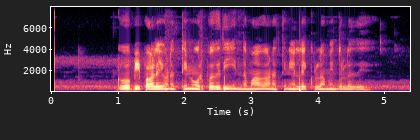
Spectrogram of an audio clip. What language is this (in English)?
Tamil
